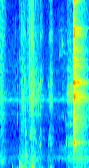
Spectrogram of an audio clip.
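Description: Glasses clink together in a toast: a single bright, ringing chime that lingers briefly, after a few soft, dull knocks and bumps. No one speaks.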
